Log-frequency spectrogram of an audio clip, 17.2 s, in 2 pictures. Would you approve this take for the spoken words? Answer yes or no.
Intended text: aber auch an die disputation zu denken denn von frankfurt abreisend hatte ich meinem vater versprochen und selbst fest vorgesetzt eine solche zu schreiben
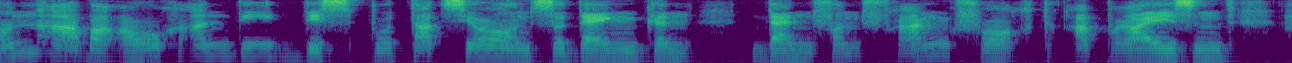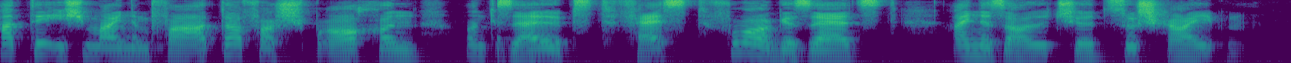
yes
